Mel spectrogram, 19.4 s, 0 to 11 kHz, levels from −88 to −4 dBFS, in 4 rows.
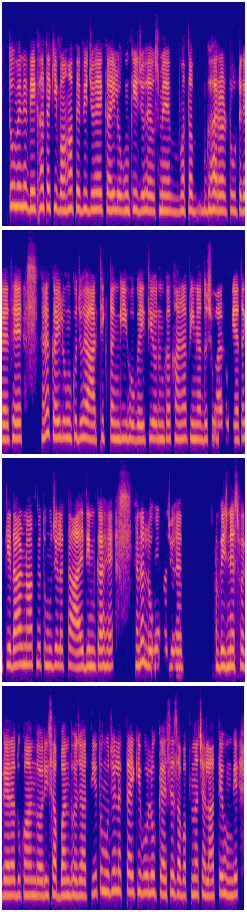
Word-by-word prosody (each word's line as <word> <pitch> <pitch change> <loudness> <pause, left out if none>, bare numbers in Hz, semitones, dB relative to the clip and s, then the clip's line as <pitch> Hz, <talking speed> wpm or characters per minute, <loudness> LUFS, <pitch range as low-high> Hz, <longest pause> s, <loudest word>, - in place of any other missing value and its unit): तो 300 0 -1
मैंने 300 0 +1
देखा 260 +2 +4
था 285 - +5
कि 275 - +2
वहाँ 235 +3 0
पे 260 -1 +1
भी 250 +2 +1
जो 245 +2 -2
है 250 0 +5
कई 240 -1 +3
लोगों 235 -1 -3
की 250 -1 +4
जो 230 +2 -2
है 230 -2 +1
उसमें 230 +1 +1 0.2
मतलब 230 0 -5
घर 235 -1 +3
टूट 230 -1 -4
गए 220 -1 +3
थे, 235 -1 +7
है 245 +2 -4
ना। 315 - +3
कई 245 -1 +3
लोगों 245 0 -4
को 255 +3 -7
जो 245 +1 -4
है 250 - 0
आर्थिक 220 +1 +2
तंगी 230 -1 +1
हो 225 -1 -6
गई 215 0 +1
थी 235 - 0
और 225 -1 -3
उनका 225 0 -4
खाना-पीना 225 -1 -1
दुश्वार 225 0 -2
हो 225 - -14
गया 215 0 +6
था। 235 - +1
केदारनाथ 260 +1 +3
में 265 - -6
तो 260 - -9
मुझे 245 +1 -2
लगता 245 +1 -3
है - - +2
आए 230 +2 +4
दिन 240 +1 +2
का 235 +1 +4
है, 240 -1 -1 0.5
है 250 - -1
ना, 300 +4 +3
लोगों 245 -3 -3
का 245 - -16
जो 230 0 -3
है 230 - +1 0.8
बिज़नेस 240 +1 +4
वग़ैरह 225 -1 +1
दुकानदारी 225 0 -2
सब 235 -3 +1
बंद 220 0 0
हो 225 -2 -2
जाती 220 +2 -3
है। 260 - -1
तो 295 - -6
मुझे 280 0 -2
लगता 280 -1 -1
है 260 -1 +5
कि 275 +2 -1
वो 260 +1 -5
लोग 255 -1 -3
कैसे 245 +2 0
सब 230 -2 -4
अपना 235 +2 -4
चलाते 220 +2 0
होंगे, 235 -1 -2
235 Hz, 235 wpm, -24 LUFS, 225-250 Hz, 0.8 s, थे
